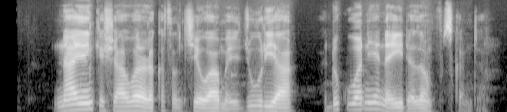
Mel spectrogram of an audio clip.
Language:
Hausa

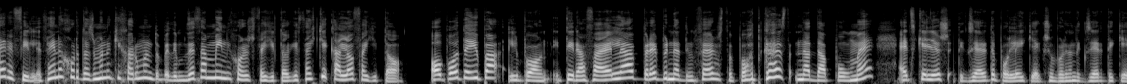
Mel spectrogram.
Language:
Greek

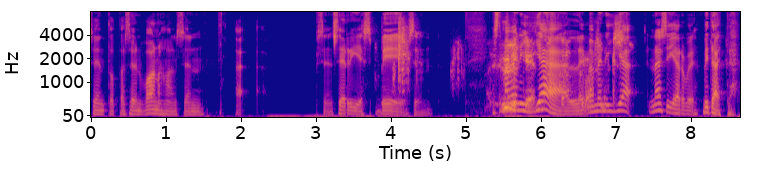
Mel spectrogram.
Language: Finnish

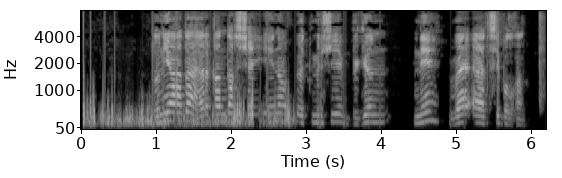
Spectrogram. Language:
Uyghur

